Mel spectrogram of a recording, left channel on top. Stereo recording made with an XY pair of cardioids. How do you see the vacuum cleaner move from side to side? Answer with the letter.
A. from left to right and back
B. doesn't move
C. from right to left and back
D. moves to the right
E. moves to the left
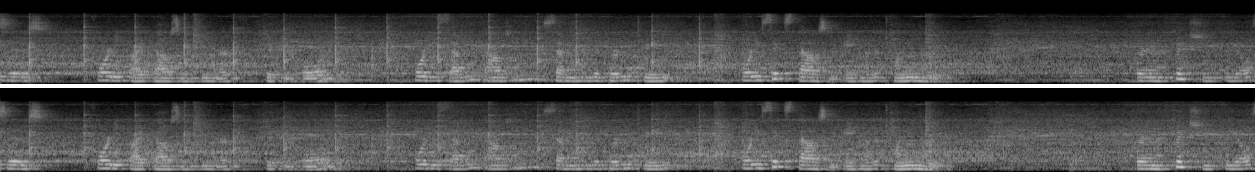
D.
